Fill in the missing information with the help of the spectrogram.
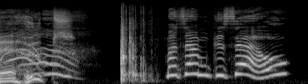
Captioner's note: laughs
